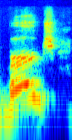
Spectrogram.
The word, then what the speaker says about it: Birge: we are here today with kent ritter from burge and held asset management is that the right pronunciation kent yeah you nailed it great great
